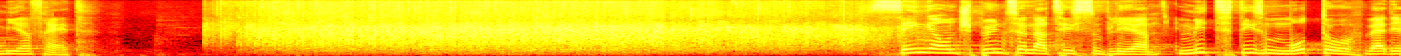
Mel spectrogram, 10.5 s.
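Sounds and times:
speech: 0.0 - 0.8, 6.8 - 10.4
audience applause for musicians: 1.6 - 6.8.

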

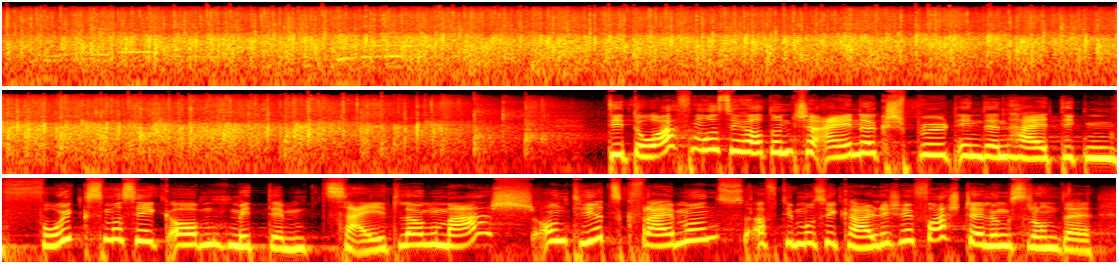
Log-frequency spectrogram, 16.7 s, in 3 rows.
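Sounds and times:
audience applause: 0.0 - 8.6
speech: 8.7 - 16.7.

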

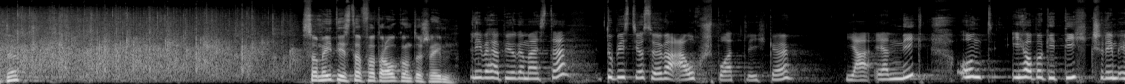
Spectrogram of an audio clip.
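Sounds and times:
speech: 0.0 - 0.4, 3.0 - 11.2
audience applause: 0.0 - 3.5.

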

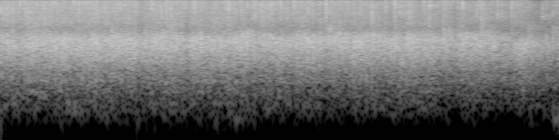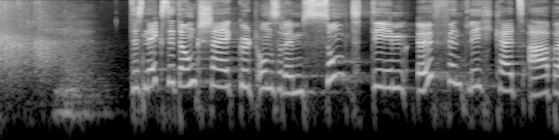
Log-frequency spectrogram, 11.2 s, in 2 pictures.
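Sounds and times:
audience applause: 0.0 - 6.7
speech: 7.0 - 11.1.

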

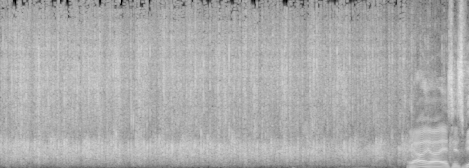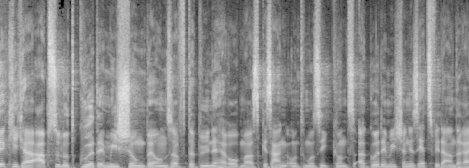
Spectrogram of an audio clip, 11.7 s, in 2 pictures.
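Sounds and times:
audience applause: 0.0 - 5.8
speech: 5.1 - 11.7.

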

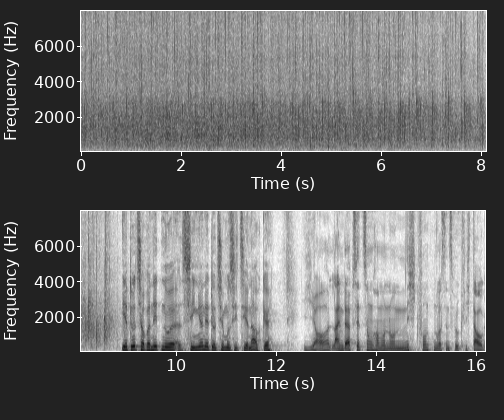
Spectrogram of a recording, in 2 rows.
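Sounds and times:
crowd clapping: 0.0 - 9.0
speech: 9.0 - 12.0, 12.6 - 16.1.

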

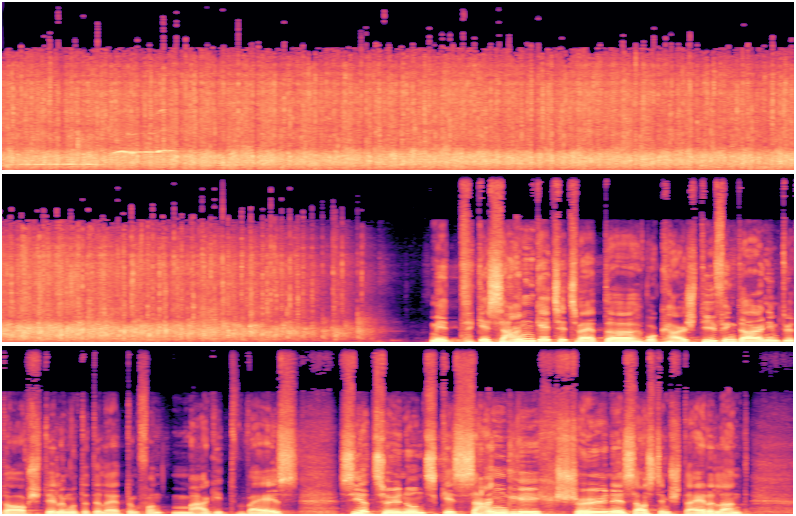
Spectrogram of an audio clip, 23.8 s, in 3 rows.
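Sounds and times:
audience applause: 0.0 - 11.9
speech: 12.2 - 23.6.

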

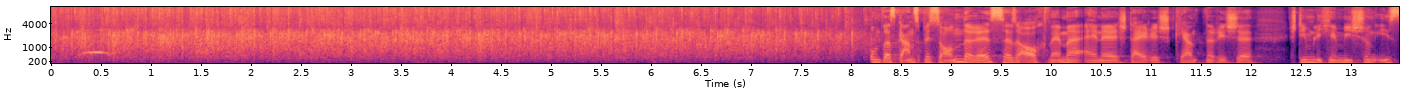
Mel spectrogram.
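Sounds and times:
loud sustained applause from a large audience: 0.0 - 8.8
speech: 8.2 - 13.4.

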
